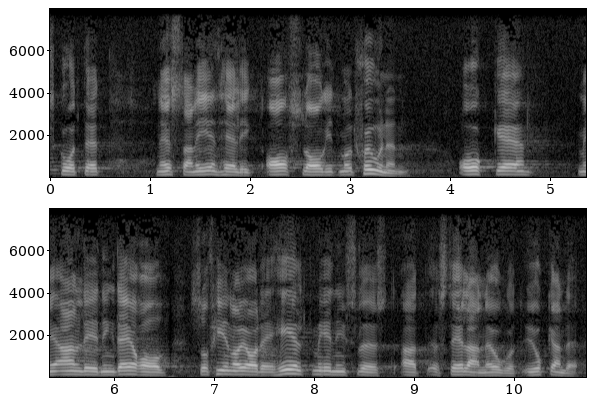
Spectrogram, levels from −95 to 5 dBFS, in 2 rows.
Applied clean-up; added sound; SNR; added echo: none; none; none; none.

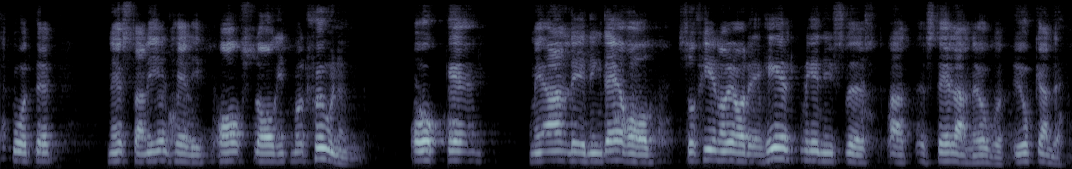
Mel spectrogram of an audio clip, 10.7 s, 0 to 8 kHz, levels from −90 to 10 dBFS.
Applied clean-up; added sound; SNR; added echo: neural mask model DeepFilterNet 3.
